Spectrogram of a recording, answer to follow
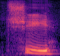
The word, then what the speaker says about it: Qi: 920 that has this key inductive charging built in or I pronounced it wrong again how about that this Chi charging built-in this is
